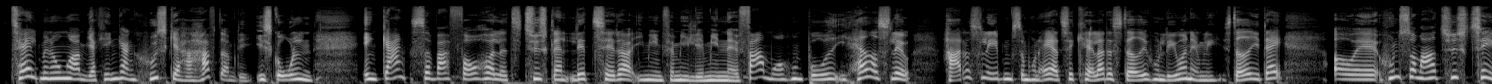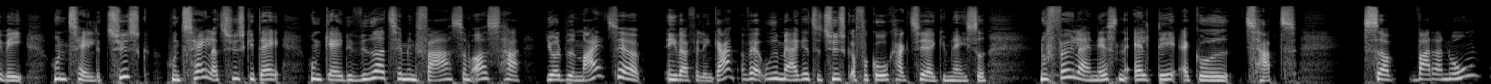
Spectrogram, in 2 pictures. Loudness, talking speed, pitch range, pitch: -19 LUFS, 215 wpm, 210-265 Hz, 235 Hz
